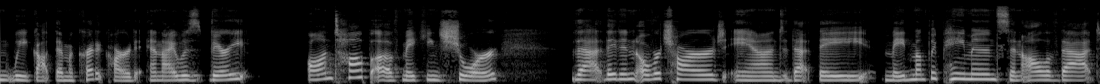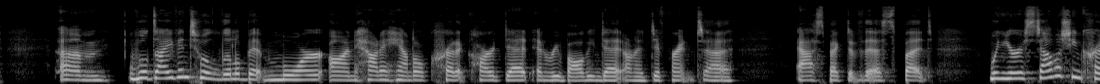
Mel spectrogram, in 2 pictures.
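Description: Listening through this speech recording, nothing technical stood out.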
